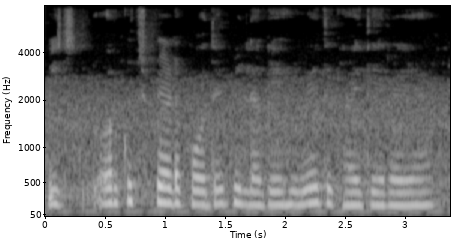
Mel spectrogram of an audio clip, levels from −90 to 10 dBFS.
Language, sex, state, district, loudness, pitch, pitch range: Hindi, female, Uttar Pradesh, Shamli, -18 LUFS, 185 Hz, 180-210 Hz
